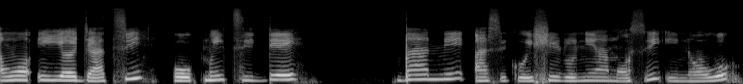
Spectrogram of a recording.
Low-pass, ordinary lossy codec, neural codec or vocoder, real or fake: 14.4 kHz; none; codec, 32 kHz, 1.9 kbps, SNAC; fake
